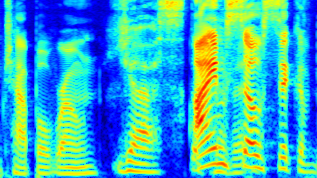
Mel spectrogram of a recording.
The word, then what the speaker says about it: Chappell Roan: rone is that how you say her name Chapel rone yes I'm so sick of this chick okay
